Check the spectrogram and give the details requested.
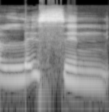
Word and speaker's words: listen: عندنا هنا يستمع، listen. it is silent.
